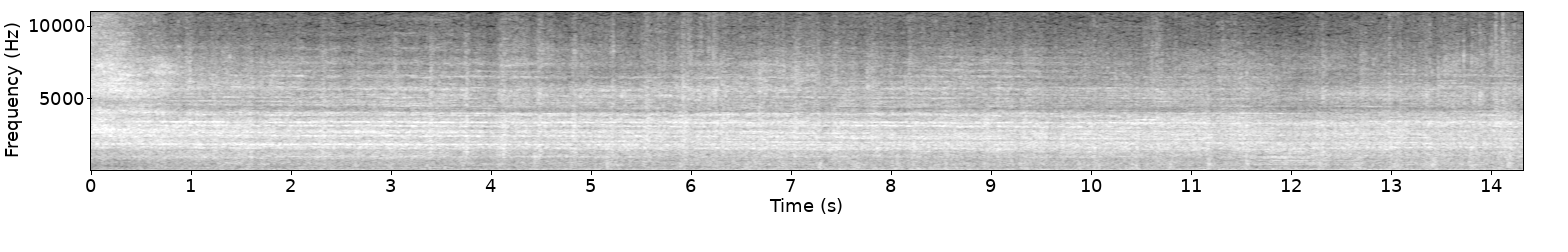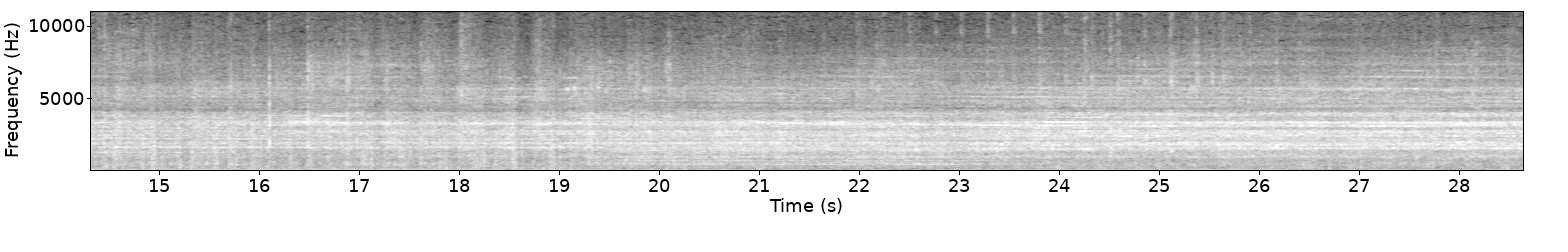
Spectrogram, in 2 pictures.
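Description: Freight cars of a long train rolling past at close range: a steady rumble and clatter of steel wheels over the rails, with a faint, steady, high wheel squeal running through it.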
